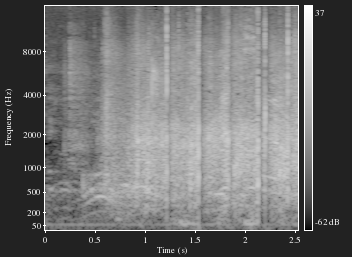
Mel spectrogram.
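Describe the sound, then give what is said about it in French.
A short ovation sound effect of crowd applause swells in from quiet and quickly settles into a dense, steady clatter of many hands. “Oh, j'ai laissé une petite ovation.”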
